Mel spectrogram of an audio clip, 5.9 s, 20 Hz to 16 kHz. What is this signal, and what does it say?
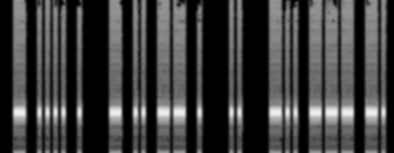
Morse code, heard as a keyed tone, about 20 wpm, 1000 Hz. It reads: THE TIME I DON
